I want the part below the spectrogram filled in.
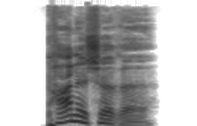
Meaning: inflection of panisch: 1. strong/mixed nominative/accusative feminine singular comparative degree 2. strong nominative/accusative plural comparative degree
- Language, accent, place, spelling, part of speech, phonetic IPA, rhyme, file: German, Germany, Berlin, panischere, adjective, [ˈpaːnɪʃəʁə], -aːnɪʃəʁə, De-panischere.ogg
